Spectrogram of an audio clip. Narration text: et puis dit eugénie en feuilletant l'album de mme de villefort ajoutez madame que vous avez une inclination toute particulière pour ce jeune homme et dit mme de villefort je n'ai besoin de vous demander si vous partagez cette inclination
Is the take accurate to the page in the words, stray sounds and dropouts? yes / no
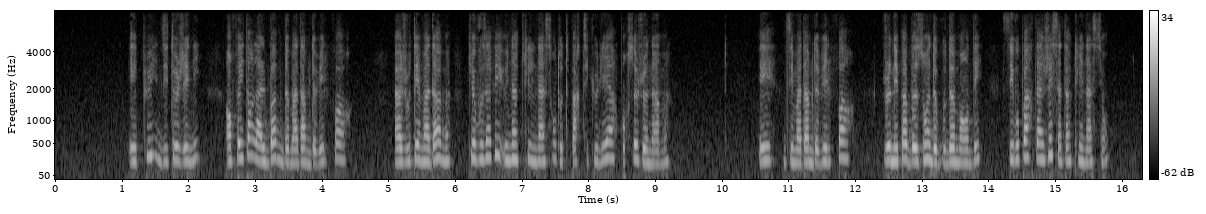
no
